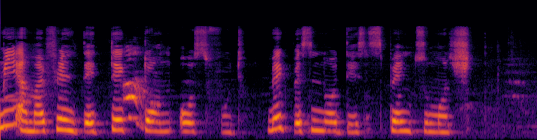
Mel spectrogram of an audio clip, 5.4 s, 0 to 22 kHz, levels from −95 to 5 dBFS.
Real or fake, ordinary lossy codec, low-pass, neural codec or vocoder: real; MP3, 96 kbps; 9.9 kHz; none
